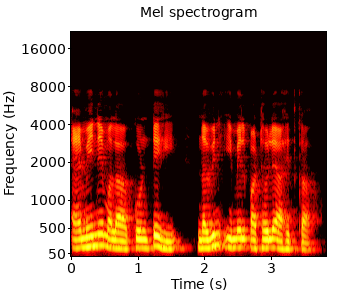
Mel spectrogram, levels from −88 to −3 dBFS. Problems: none marked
